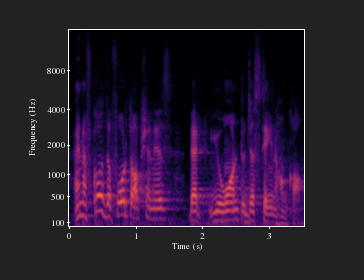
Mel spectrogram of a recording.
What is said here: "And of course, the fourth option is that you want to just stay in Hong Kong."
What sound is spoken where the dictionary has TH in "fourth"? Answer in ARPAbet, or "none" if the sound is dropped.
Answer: T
